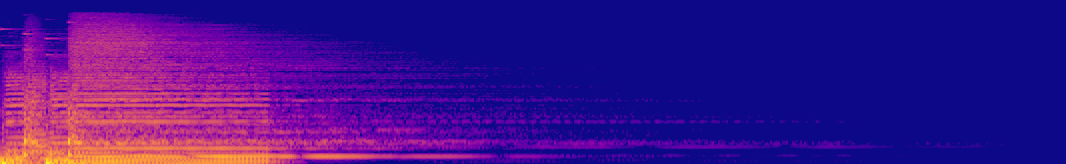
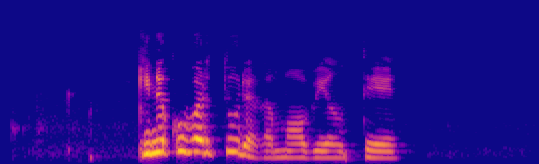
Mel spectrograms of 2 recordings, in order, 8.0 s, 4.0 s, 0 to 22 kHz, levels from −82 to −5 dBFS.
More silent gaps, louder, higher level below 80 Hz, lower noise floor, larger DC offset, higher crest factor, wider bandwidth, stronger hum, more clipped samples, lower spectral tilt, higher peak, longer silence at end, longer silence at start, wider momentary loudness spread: neither; about the same, -22 LUFS vs -23 LUFS; first, -28 dBFS vs -82 dBFS; first, -85 dBFS vs -76 dBFS; neither; about the same, 22 dB vs 20 dB; first, 16 kHz vs 5.4 kHz; neither; neither; second, -5.5 dB/octave vs -7.5 dB/octave; first, -2 dBFS vs -6 dBFS; first, 5.2 s vs 1.1 s; second, 0 s vs 1.05 s; about the same, 17 LU vs 15 LU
